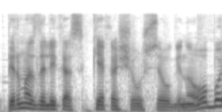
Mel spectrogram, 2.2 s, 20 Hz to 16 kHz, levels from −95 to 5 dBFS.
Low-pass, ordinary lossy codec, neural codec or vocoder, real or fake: 9.9 kHz; MP3, 96 kbps; none; real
